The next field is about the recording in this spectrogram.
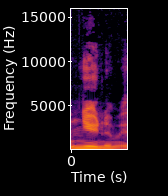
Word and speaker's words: Newnam: You said Jacaster right, but Newnam is the...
